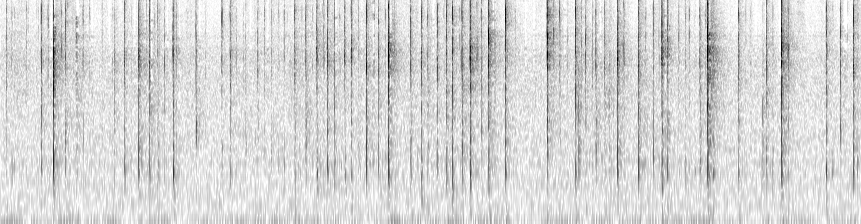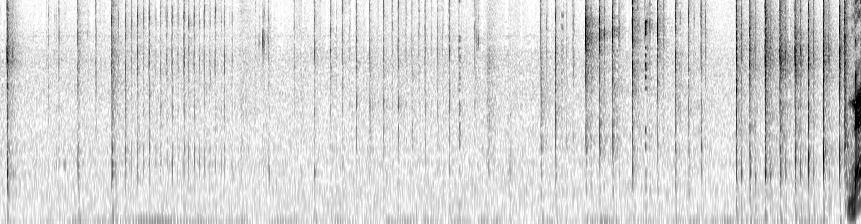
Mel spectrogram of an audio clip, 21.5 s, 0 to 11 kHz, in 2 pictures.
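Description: Keyboard and trackpad of an HP Victus 15 gaming laptop being typed on and clicked, a steady stream of close, crisp key taps with irregular bursts and pauses, alone with no talking.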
